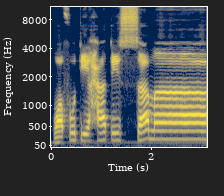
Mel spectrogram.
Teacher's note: How we read from the middle of the throat. On the sin we make hams and safir quality. Meme we long due to alif madda, and also there is big mad sign which is called madde muttasil, because after the madda letter if hamza comes in the same word we make madde muttasil which we long 4 to 5 seconds.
